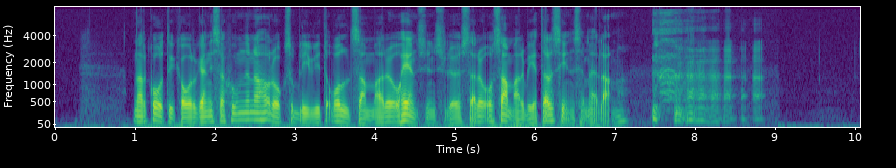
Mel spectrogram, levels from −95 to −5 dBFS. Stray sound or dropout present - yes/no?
yes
